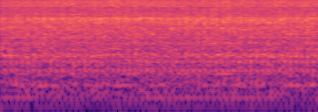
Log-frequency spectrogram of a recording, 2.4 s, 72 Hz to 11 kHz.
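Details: Dewalt D55168 15-gallon oil-less portable air compressor after a new piston was fitted: an even hiss and buzz with no knocks, the hiss from the ring; it builds to about 170 psi quickly and runs normally.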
